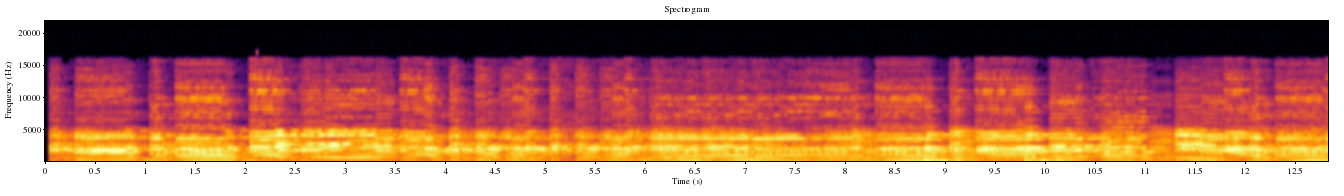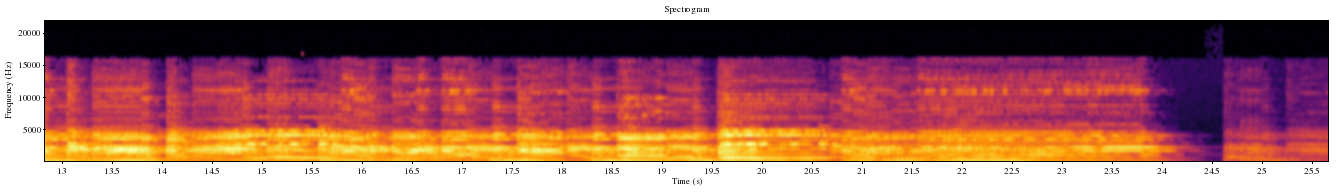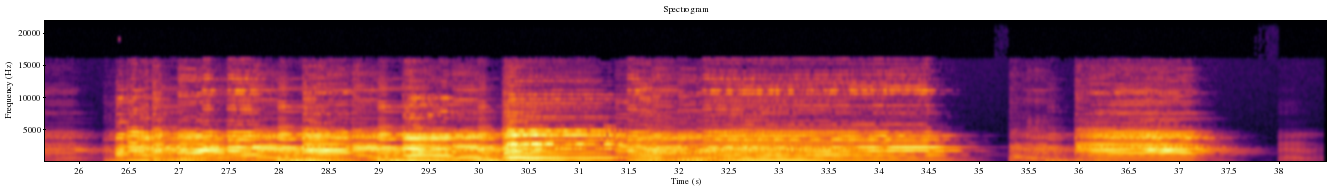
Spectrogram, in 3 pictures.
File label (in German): saxophonquintett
